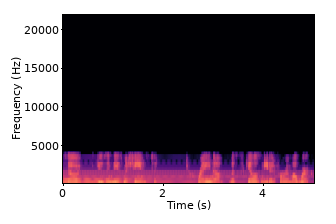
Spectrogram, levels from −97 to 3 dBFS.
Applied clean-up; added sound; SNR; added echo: none; Musical instrument; 8 dB; none.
